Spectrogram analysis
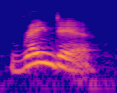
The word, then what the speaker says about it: reindeer: Reindeer, two syllables, we're stressing on the rain.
